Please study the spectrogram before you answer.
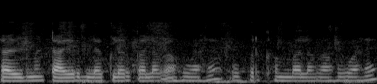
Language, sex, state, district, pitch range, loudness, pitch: Hindi, female, Uttar Pradesh, Varanasi, 165-175 Hz, -34 LUFS, 170 Hz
